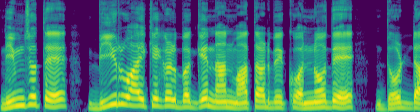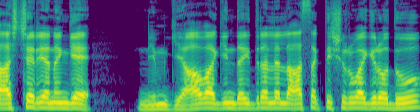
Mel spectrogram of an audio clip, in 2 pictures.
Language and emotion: Kannada, surprised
